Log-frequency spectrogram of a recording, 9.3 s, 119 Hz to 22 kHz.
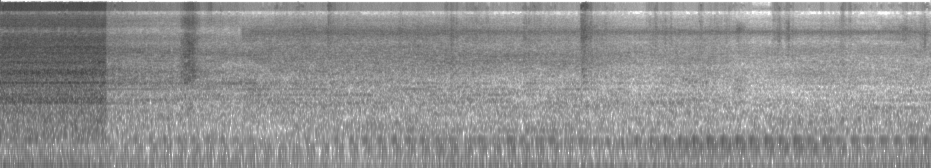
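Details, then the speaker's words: Engine cranked and run right after a water pump replacement (14mm and 13mm bolts): steady, deep, even idle pulsing about twice a second with no knocks or squeals; runs normally. "Alrighty, sounds good."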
